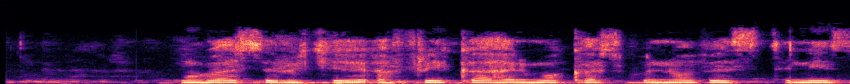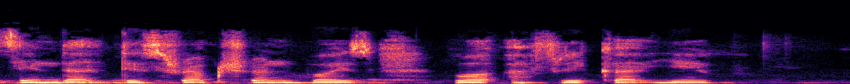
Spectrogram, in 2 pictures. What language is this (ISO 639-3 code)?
kin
